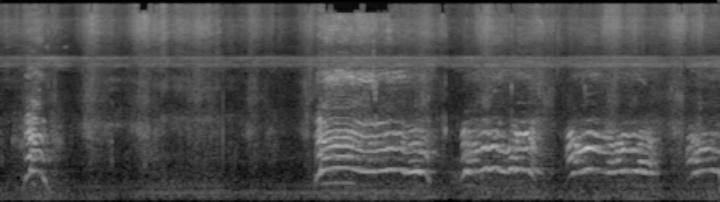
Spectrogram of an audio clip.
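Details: Hound dogs fence racing with a dog named Lucy give a brief yelp, then long harmonic bays of about a second each, repeated in a string of four, outdoors.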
